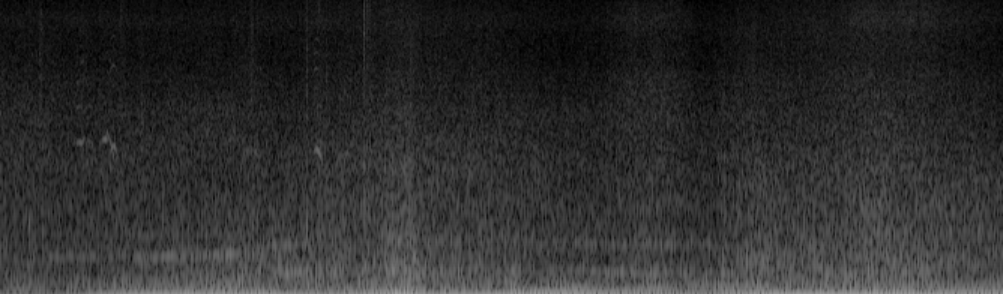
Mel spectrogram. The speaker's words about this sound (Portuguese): Olha, poupar seus esforços nem adianta gritar. Que o som das ondas batem aqui nas pedras e abafa o seu grito.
